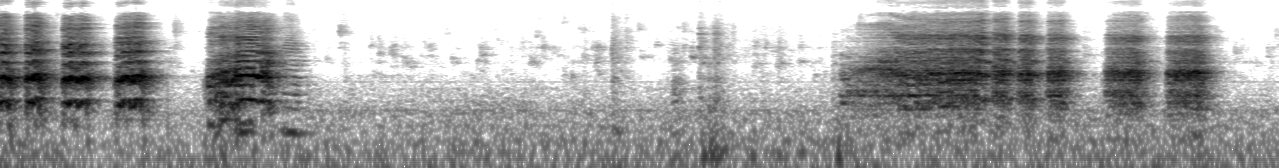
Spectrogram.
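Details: Araucana hens, pets, voicing their wish to go out walking when the owner passes the hutch; a few loud raspy squawks, a quiet gap of several seconds, then another rapid rasping series.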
